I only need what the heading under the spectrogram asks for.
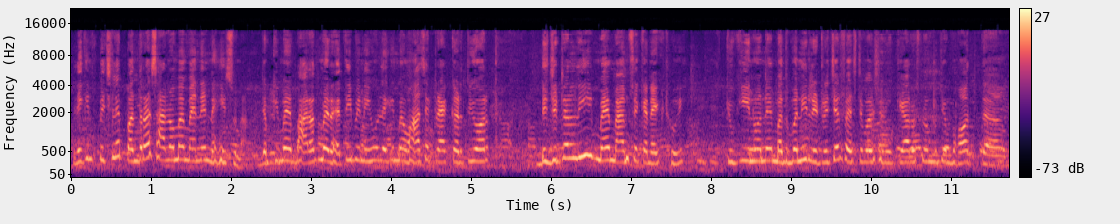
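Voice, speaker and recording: Against crowd noise in the background and audible room echo, the voice moves at a moderate pace with ordinary pitch variation. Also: woman. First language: Maithili (speaking Hindi). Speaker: awards organiser. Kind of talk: interview.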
